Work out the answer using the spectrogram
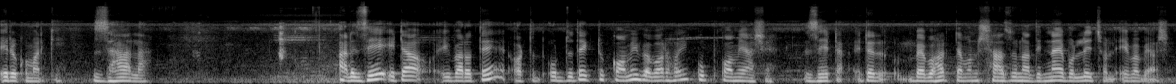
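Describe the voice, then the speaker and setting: Low-voiced woman teaching a language class. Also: a little mellow, slight background noise. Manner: patient, spells out letters and vowel marks; asks the class questions, then answers them. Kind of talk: online language lesson.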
